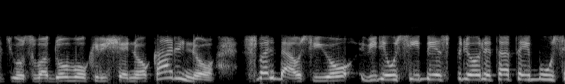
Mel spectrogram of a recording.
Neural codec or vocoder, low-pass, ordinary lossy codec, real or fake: none; 7.2 kHz; MP3, 64 kbps; real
